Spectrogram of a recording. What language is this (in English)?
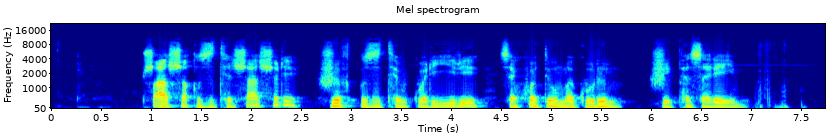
Kabardian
